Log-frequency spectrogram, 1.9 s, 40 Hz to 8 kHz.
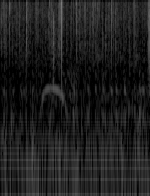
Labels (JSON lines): {"label": "biophony", "recorder": "SoundTrap 300"}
